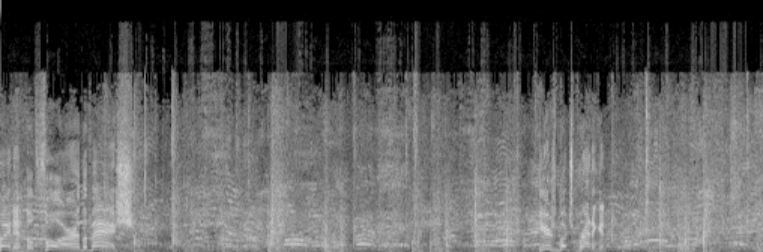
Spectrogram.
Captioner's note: crowd chatter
